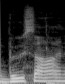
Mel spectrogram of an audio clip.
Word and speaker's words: Busan: If you're not familiar with this movie, this is the sequel to The Train to Busan, is how you say that.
